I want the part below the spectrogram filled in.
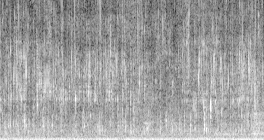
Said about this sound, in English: So I put about a half cup of apple cider vinegar in there.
